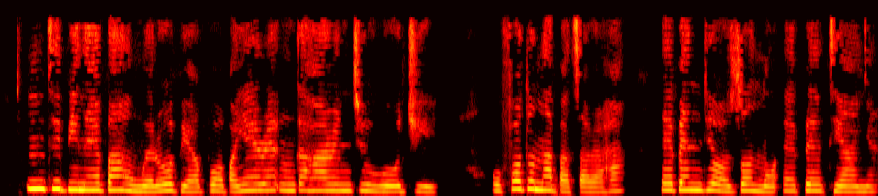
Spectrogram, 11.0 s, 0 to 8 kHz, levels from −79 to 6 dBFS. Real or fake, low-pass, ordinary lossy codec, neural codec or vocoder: fake; 7.2 kHz; MP3, 32 kbps; codec, 16 kHz, 6 kbps, DAC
